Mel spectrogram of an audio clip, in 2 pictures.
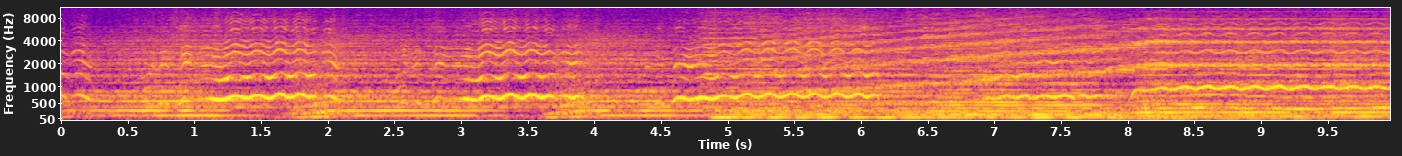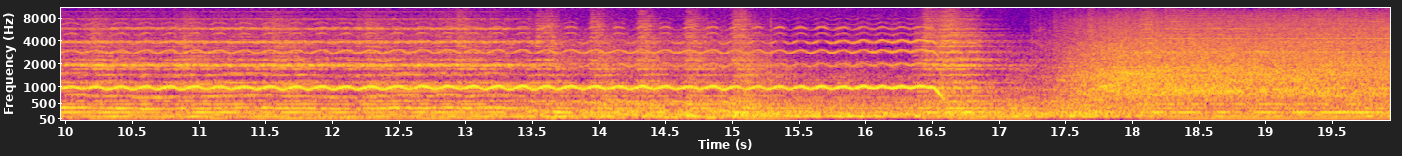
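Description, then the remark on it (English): Over full orchestra, American soprano Leontine Price sings the aria Pace Pace from Verdi's La Forza del Destino at the Metropolitan Opera in New York, rising phrases with wide vibrato, then holds a long, ringing high B-flat for several seconds before it breaks off into a sudden roar of applause from a capacity crowd. “American soprano Leontine Price brings down the house with the high B-flat at the end of Pace Pace.”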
